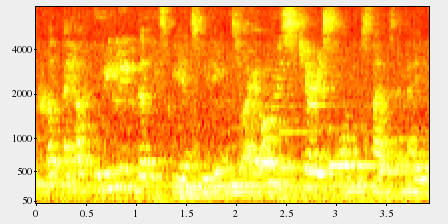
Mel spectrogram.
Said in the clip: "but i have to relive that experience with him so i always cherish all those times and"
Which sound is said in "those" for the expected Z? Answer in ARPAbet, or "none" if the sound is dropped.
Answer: S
